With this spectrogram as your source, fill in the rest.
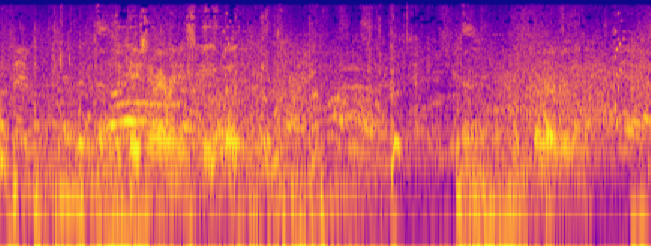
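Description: Video game fighting sounds whoosh and thud with quick hits.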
